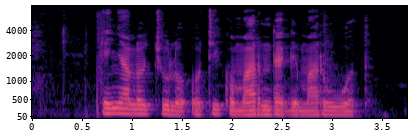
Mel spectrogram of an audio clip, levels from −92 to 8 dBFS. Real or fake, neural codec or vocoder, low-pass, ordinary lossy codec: real; none; 7.2 kHz; none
